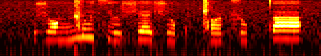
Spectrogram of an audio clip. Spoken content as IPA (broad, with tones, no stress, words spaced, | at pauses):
ʒɔ˨ŋ͡ǁũ˦sʲɤ˨ ʃɛ˦˨ʃɤ˨p ǁɤ˨ʈ͡ʂu˨pta˦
